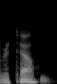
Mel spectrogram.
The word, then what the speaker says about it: Ratel: the who runs retell c seo am i pronouncing it right ratel okay that's right yeah so darren and i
